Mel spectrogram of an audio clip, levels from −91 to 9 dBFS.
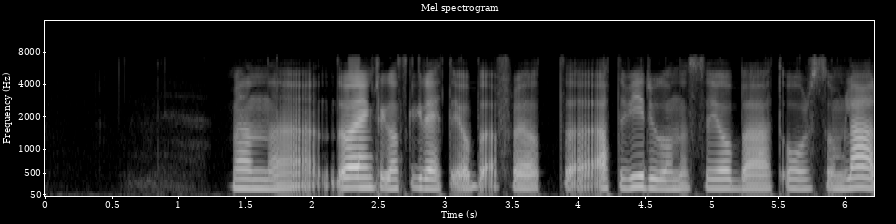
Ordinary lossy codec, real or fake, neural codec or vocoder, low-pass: none; real; none; 7.2 kHz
